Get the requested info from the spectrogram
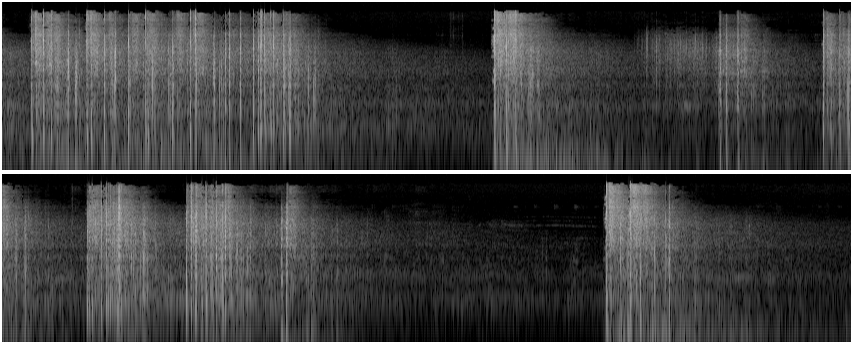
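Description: Aerial fireworks shells bursting in volleys. A rapid string of bangs opens, then more clusters follow through the middle, a short lull, and one loud burst near the end, each trailing off in an echoing rumble.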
